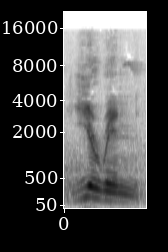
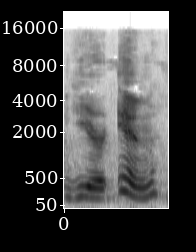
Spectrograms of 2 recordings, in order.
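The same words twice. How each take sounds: First: The two words run together as one. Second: The two words are said separately. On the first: The speaker calls it right. "That's what I call linking, how the sounds link together" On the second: The speaker calls it wrong. "not year in"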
